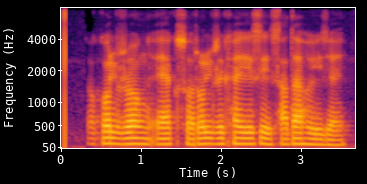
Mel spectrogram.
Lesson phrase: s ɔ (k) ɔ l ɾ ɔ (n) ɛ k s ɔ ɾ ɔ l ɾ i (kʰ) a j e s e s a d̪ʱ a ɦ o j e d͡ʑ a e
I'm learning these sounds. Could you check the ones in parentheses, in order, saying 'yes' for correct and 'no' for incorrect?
yes, no, yes

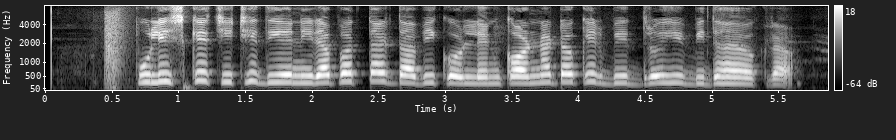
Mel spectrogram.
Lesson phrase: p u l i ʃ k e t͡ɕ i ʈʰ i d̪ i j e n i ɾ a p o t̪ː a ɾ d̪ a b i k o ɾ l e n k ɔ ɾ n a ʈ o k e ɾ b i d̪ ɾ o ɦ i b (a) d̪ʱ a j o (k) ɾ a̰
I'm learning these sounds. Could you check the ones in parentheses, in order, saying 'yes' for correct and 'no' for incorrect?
no, yes

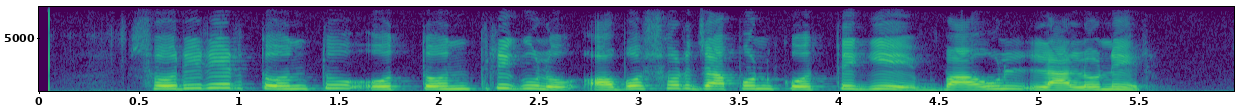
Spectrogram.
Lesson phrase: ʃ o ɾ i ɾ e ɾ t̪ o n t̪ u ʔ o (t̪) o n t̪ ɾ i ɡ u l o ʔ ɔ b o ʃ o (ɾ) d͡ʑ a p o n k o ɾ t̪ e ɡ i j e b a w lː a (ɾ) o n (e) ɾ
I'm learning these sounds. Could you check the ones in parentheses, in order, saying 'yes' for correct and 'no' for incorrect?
yes, yes, no, yes

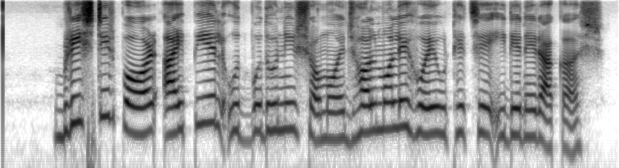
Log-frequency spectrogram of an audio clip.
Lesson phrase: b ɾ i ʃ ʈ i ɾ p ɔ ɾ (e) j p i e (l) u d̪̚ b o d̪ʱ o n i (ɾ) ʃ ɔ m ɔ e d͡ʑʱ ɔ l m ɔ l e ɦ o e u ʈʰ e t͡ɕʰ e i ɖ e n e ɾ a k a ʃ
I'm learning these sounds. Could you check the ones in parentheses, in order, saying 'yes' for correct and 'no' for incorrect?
no, yes, yes

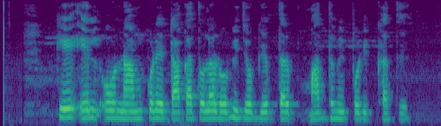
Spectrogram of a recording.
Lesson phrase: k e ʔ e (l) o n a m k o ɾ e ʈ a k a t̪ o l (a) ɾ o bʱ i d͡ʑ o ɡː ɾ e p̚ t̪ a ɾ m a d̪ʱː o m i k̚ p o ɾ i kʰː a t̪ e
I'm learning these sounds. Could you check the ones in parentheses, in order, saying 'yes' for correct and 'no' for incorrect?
yes, yes

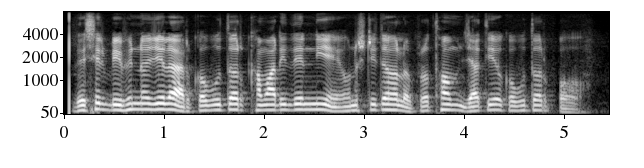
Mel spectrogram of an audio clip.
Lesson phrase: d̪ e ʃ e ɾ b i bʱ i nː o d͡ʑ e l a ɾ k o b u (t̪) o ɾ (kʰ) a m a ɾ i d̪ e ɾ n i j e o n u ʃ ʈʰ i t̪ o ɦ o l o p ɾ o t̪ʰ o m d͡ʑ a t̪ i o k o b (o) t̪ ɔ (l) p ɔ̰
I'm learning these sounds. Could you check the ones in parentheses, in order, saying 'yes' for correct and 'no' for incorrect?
yes, yes, no, no

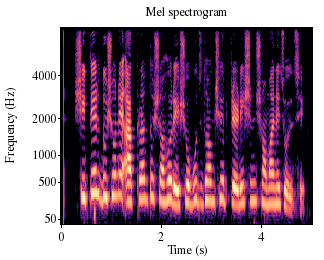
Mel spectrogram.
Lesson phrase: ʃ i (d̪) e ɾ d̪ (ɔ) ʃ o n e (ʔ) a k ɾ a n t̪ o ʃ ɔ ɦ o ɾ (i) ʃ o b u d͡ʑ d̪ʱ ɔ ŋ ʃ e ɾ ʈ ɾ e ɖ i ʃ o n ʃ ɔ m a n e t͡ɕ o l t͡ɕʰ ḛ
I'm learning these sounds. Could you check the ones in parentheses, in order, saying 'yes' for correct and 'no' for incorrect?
no, no, yes, no

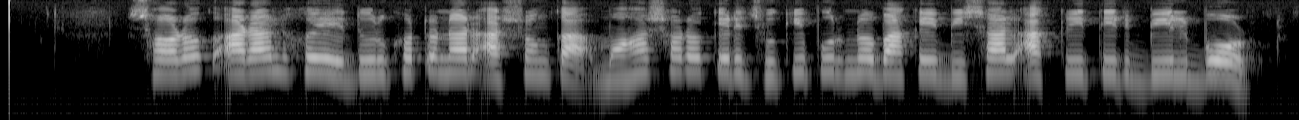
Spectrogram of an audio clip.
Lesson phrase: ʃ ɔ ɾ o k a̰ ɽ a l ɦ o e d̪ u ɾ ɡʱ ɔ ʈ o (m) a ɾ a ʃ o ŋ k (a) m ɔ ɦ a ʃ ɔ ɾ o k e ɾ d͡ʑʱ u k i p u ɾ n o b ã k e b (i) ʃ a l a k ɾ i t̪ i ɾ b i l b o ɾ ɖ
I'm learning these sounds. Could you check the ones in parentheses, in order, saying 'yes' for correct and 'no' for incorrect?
no, yes, yes

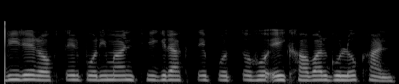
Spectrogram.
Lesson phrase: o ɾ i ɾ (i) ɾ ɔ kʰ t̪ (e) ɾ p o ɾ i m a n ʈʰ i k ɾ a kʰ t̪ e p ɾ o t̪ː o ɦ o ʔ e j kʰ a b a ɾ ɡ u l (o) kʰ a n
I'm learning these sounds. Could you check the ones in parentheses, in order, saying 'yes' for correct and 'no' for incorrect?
no, yes, yes

